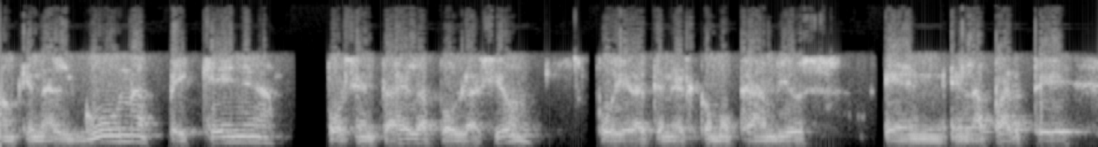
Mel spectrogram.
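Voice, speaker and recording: A man speaks over noticeable background noise. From Colombia. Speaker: doctor. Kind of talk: expert interview.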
